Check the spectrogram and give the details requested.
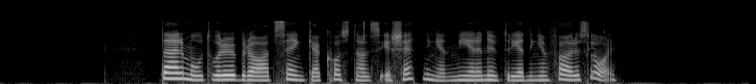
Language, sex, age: Swedish, female, 29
